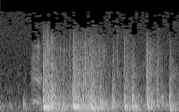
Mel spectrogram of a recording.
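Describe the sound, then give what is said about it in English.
A door is struck repeatedly, about six heavy, booming thuds at an uneven pace, loud, with a low resonant body to each blow. “Well, hit the door.”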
